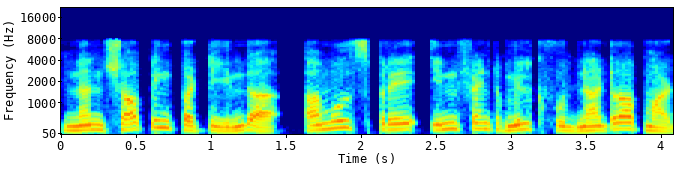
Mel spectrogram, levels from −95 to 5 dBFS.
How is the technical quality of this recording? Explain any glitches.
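The recording is compromised by Speex codec damage running throughout the speech clip. Speex is a CELP coder that rebuilds speech from a predicted spectral envelope plus a coded excitation signal. Here the excitation is clearly short of bits, so the voice sounds noisy and hoarse. The damage level points to a middle-quality setting, around 16.8 kb/s wideband. Nothing is present above 7.6 kHz, and the band above 4 kHz is only a shaped, noise-like fill.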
